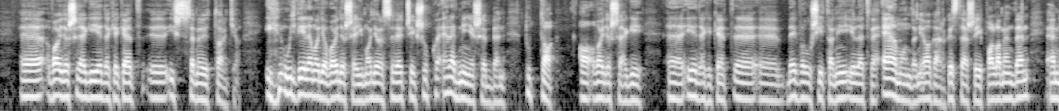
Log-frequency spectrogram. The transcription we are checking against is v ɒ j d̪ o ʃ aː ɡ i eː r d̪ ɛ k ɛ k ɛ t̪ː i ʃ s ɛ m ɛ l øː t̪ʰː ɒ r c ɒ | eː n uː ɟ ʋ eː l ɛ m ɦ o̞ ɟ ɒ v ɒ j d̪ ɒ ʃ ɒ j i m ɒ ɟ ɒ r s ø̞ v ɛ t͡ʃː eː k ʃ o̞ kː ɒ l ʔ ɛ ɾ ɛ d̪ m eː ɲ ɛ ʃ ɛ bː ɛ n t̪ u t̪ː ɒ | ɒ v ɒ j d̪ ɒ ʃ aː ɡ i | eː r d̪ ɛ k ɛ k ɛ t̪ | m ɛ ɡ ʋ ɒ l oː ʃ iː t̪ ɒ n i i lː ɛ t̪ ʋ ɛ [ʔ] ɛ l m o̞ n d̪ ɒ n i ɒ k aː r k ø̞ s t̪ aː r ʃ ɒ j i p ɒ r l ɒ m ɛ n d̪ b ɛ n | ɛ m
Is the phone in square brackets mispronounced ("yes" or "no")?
no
